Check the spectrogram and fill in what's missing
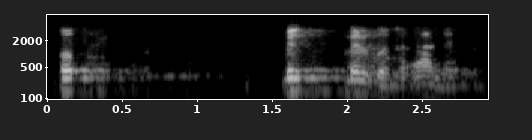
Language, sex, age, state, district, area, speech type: Hindi, male, 45-60, Madhya Pradesh, Gwalior, rural, conversation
